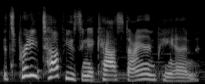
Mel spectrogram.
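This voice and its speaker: A woman's voice: mid-range voice, very animated, brisk, sharp tone, faint music behind. A woman playing a composed, wry wife who narrates her domestic story in a scripted manga dub. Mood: calm.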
